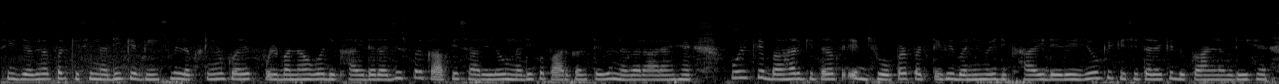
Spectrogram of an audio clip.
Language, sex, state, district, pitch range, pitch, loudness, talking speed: Hindi, female, Bihar, Samastipur, 225-255 Hz, 235 Hz, -35 LUFS, 255 wpm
